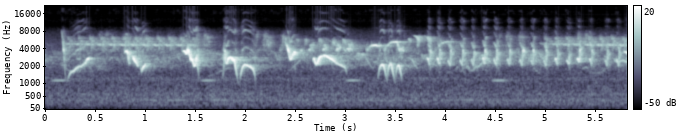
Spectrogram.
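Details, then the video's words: Bird singing: a loud, varied stream of sharp chirps, downslurred whistles and rapid high trills, ending in a fast repeated twittering series, with a quiet, clean background. "пение птицы"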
